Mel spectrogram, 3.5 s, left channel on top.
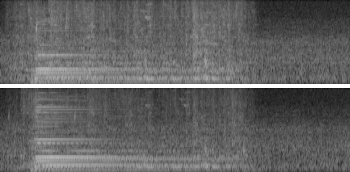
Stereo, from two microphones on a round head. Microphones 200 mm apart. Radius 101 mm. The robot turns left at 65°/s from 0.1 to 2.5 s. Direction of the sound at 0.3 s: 110° right.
